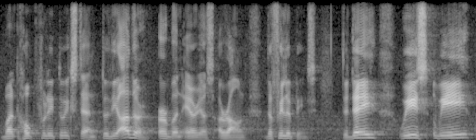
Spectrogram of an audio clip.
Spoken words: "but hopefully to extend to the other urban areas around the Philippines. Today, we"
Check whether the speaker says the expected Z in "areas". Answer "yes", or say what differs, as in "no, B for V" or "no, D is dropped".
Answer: no, S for Z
